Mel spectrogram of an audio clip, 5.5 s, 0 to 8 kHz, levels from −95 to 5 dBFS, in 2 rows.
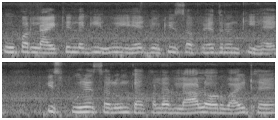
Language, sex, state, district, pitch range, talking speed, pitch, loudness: Hindi, male, Chhattisgarh, Raigarh, 195-210 Hz, 220 wpm, 200 Hz, -23 LUFS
